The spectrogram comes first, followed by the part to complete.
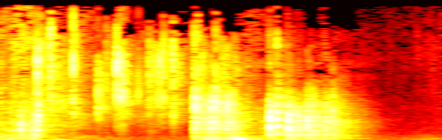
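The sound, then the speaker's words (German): Several rapid clattering bursts of dice tumbling and knocking together, fairly loud, then settling into quiet, as the dice are rerolled. “Ja, dann würfeln wir doch nochmal neu.”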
